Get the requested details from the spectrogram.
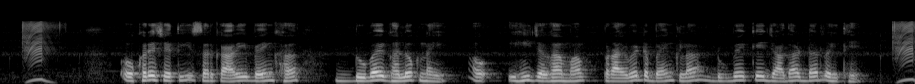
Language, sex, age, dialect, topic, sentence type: Chhattisgarhi, male, 18-24, Eastern, banking, statement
